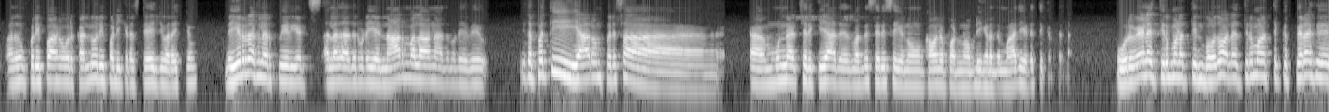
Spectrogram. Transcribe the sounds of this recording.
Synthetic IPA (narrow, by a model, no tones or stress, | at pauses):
ɐðɯ̃mkʊrɪpːaːɣɐɔɾɯkɐlːuːɾipɐɽɪkːɪrɐsʈeːd͡ʒʋɐɾɐɪkːɯm | ɪnd̪ɐɪɾɯɾɐɣɯlɐɾpiːɾɪjɐʈsɐlːɐðɯɐðɐnɯɽɐjɐnaːɾmɐlaːnɐːðɐnɯɽɐjɐʋeː | ɪðɐpːɐt̪ːijaːɾɯmpɛɾɯsaː | mʊnːaɾʈt͡ʃːɐɾɯkːɐjaːɐðɛʋɐnd̪ɯsɐɾisɛjːɐɳʊ̃kɐʋɐlɐpːɐɽɐɳʊ̃ɐpːɐɽɪŋɡɪɾɐnd̪ɐmaːðɾiɛɽɯt̪ːɯkːɪɐɐlːɐ̰ | ɔɾɯʋeːɭɐt̪ɪɾɯmɐɳɐt̪ːɪnpoːðʊ̃ɐlːɐðɯt̪ɪɾɯmɐɳɐt̪ːɯkːɯpɪrɐɣɯ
